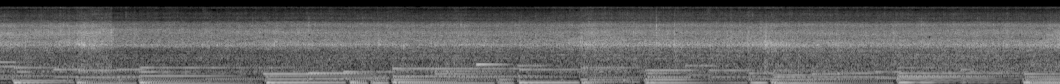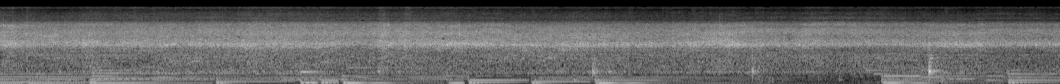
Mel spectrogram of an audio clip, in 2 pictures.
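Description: Marinated chicken pieces, onions and garlic sizzling steadily in hot oil as the chicken goes into the pan, with background music playing under it.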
